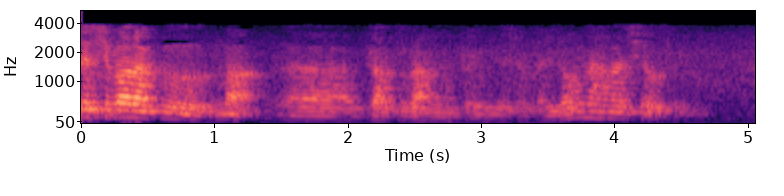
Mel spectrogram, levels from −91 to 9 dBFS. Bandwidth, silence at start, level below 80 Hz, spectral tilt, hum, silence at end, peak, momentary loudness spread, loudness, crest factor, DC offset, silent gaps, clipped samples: 4 kHz; 0 s; -72 dBFS; -9.5 dB/octave; none; 0 s; -2 dBFS; 22 LU; -21 LUFS; 20 dB; under 0.1%; none; under 0.1%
